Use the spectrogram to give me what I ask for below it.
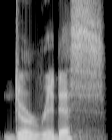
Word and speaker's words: Douridis: It's an actor named Chris Douridis, is I think is how it's pronounced, D-O-U-R-I-D-I-S, or Douridis, or what have you.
